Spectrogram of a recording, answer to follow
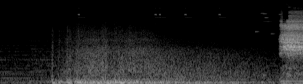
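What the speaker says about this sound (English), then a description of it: "Goblin has a lot of machine gunning going for it" Sustained machine-gun fire from mechs in the RogueTech battle game, a dense continuous rattle that swells and holds for a couple of seconds, ending with a sudden loud bright burst.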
